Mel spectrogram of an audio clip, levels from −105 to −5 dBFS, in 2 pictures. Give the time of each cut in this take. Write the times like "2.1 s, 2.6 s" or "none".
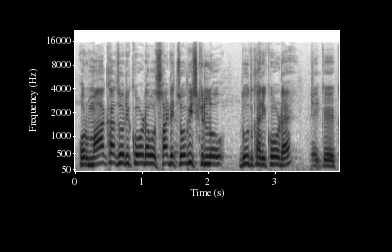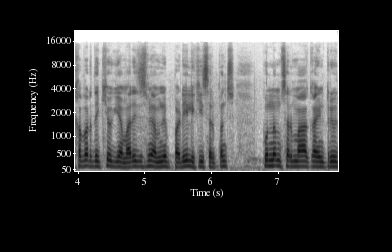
3.7 s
